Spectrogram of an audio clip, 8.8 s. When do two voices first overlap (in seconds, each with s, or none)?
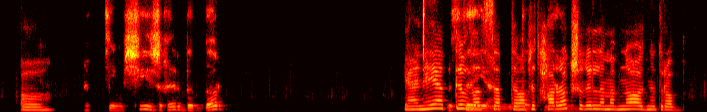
5.7 s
